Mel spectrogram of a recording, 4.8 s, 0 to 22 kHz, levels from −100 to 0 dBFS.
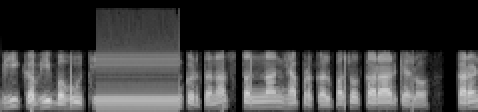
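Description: A telephone-band speech recording, carried over G.711 mu-law coding that limits it to roughly 250 Hz to 3.6 kHz, has three kinds of fault. Packet loss with the last packet repeated occurs at 0.30, 2.20 and 4.10 s. Each time, a 20 ms stretch is replaced by a copy of the audio just before it, which fits a single lost 20 ms packet. The copy seldom joins the waveform at a matching point in the pitch cycle, so each event is a small blip rather than a gap of silence. Because only one packet goes missing each time, no sustained 50 Hz buzz builds up, and that keeps these apart from the longer loop described below. Two loud pops land at 0.70 and 3.43 s, each about 24 ms long and peaking at roughly 15 dB above the speech. The speech continues underneath, which separates them from the packet repeats, where the audio itself is replaced. A brief voltage step or pulse, such as a static discharge or a driver glitch, is the likely cause. 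The most serious fault is a system hang loop from 0.96 to 1.78 s. The playback hardware kept cycling through one 10 ms piece of audio while the system stalled, giving a steady 100 Hz buzz for over 0.8 s, and roughly 0.7 s of speech is lost. Its exact repetition of one tiny fragment at a fixed rate, held for so long, is what marks it as a hang loop rather than concealment of lost packets.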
